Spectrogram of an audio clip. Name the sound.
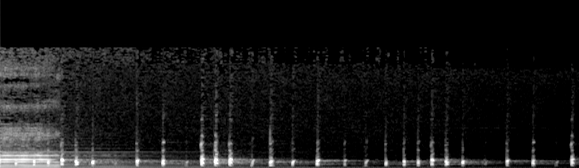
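hen clucking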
